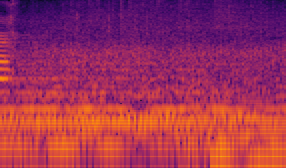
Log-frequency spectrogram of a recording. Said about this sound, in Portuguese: Aplauda esse Deus que faz. Aplauda esse Deus que faz. Aleluia.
